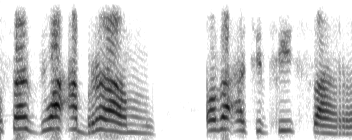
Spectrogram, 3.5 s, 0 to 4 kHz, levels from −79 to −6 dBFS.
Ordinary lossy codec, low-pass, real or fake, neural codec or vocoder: Opus, 32 kbps; 3.6 kHz; real; none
